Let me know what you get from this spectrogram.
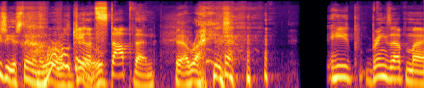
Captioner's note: chuckles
